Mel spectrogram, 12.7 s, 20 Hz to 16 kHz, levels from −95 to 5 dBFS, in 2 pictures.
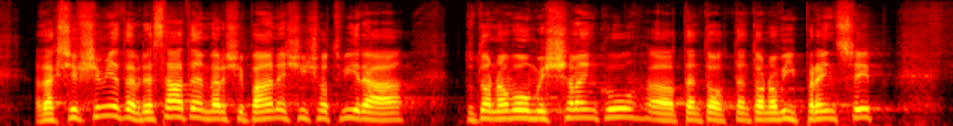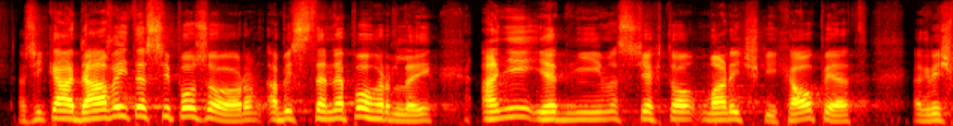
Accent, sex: native, male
